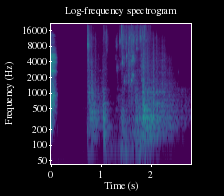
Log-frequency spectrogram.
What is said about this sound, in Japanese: そうしたら、お湯は一旦捨てて、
